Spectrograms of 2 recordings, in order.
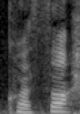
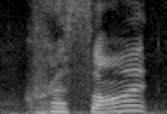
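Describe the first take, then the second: First: Croissant said the French way, kwa-SAHN with no R; French-style croissant. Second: Croissant said the American way, kruh-SAHNT with an R; Croissant anglicized, R sounded, t dropped. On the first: Host trying the French way of saying croissant. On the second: Host offering the English way of saying Croissant. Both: Shown as a demonstration. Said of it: "How do you say it right?".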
